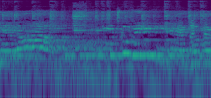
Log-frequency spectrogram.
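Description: Live pop concert heard from the crowd through a large PA: a female singer holds long notes that bend slowly in pitch over the band.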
